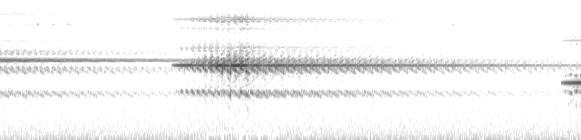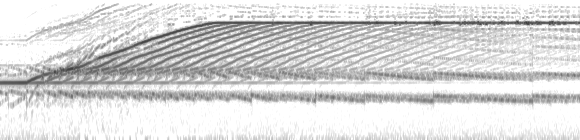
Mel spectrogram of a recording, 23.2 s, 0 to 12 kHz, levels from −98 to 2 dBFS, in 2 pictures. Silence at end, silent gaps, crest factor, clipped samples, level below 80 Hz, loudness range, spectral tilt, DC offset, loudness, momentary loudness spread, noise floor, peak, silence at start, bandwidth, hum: 0 s; none; 18 dB; under 0.1%; -88 dBFS; 19 LU; 9.5 dB/octave; under 0.1%; -25 LUFS; 20 LU; -71 dBFS; -12 dBFS; 0 s; 11.5 kHz; none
